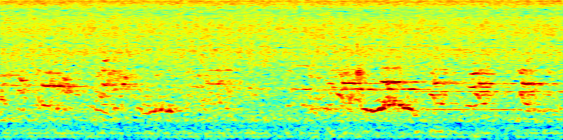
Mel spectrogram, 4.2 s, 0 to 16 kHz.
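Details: Wild turkeys waking up in the morning, recorded October 9, 2016. Several birds give wavering, yelping calls that rise and fall, overlapping with one another against a steady low hum.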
